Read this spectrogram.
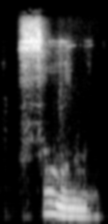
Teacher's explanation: Okay? And then the jaw height is high, of course, because the lower jaw and the upper jaw are tight, are close together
